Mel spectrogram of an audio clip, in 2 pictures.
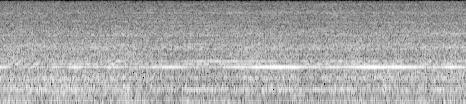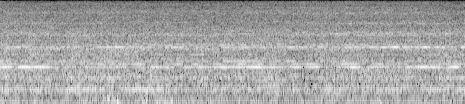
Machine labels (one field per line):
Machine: fan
